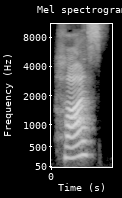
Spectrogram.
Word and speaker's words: Haas: Haas, H A A S, is that's how it's spelled.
